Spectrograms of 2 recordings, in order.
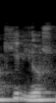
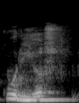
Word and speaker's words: Kyrios: Y luego en el Nuevo Testamento cambió a Kyrios, ¿verdad? O Curios, depende de cómo lo quiera decir.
